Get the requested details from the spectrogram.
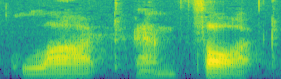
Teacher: the distinction of the vowel sounds in words like lot and thought, which are pronounced the same for a good number of Missourians, particularly for people under the age of 40 or so.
